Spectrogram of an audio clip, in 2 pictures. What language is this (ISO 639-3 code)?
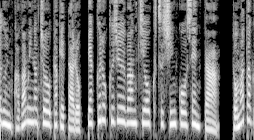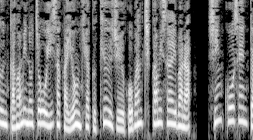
jpn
